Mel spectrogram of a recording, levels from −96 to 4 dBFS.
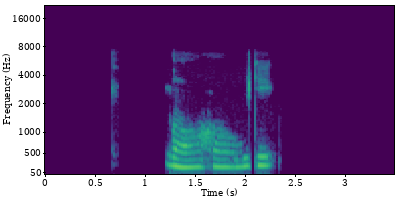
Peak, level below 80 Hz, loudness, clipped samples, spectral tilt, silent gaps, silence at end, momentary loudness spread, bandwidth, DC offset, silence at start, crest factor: -12 dBFS; -72 dBFS; -28 LUFS; under 0.1%; -7 dB/octave; none; 1.25 s; 7 LU; 7.2 kHz; under 0.1%; 1.2 s; 20 dB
